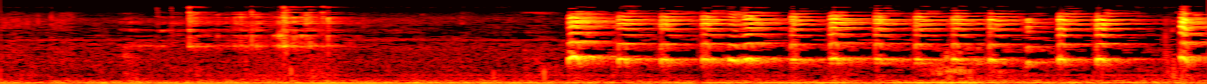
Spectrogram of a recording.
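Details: Yorkshire Terrier giving two short squeaks, then a rapid run of high, clear yelps, about four a second and evenly repeated, over a faint steady indoor hum.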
